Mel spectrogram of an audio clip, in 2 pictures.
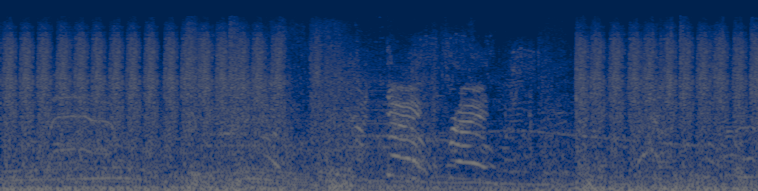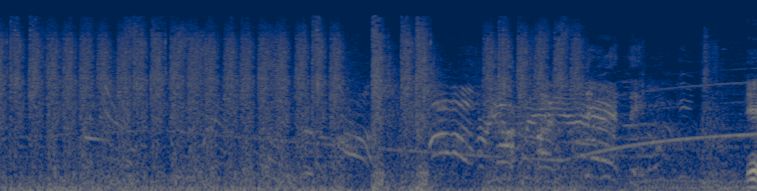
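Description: Car driving on bare rims with no tyres in Grand Theft Auto IV, a continuous harsh metallic scraping and grinding under engine drone, with sirens wailing and gunfire crackling around it, loud and close throughout.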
